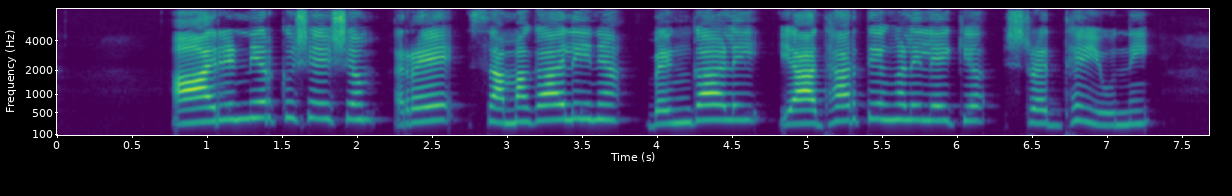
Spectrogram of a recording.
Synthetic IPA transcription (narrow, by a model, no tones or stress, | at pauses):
aːɾɐɳːjirkɨɕe̞ːʂɐmreːsɐmɐɣaːlinɐ | be̞ŋɡaːɭijaːd̪ʱaːrt̪jɐŋːɐɭile̞ːkʲːɨɕrɐd̪ʱjɐjunːi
